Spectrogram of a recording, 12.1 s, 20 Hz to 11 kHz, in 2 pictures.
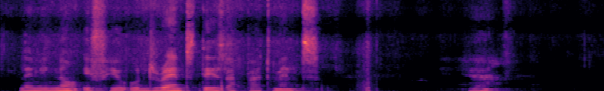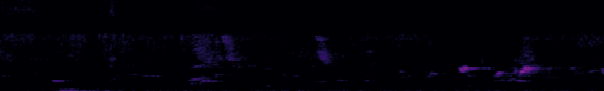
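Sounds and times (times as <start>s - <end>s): bird chirps: 6.0s - 12.0s.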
